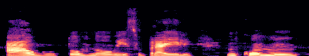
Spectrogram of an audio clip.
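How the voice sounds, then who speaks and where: Bright-voiced Brazilian woman teaching literature. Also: mid-range voice, steady tone, unhurried, dry recording, highs cut off. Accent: Brazilian Portuguese. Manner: explaining step by step, addressing students directly. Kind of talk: recorded video lesson.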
